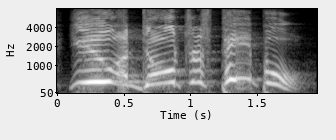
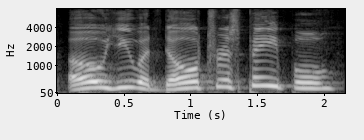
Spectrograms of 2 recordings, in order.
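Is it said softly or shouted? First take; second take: shouted; softly. First: It is shouted loudly with exclamation. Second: It is said softly, in a mild drawl.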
